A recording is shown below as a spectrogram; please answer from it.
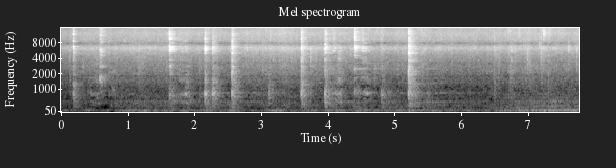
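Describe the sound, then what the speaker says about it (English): Garlic and grated ginger fry in a pan, a soft steady sizzle broken by repeated sharp ticking taps of a utensil against the pan. "I'm going to roast, let it cook till the garlic turns brown."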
